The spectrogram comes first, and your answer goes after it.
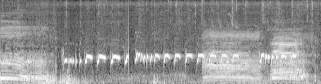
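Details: Dozens of cows walking along a forest road give deep, drawn-out, harmonic-rich moos, with a run of quick high chirping notes between them.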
